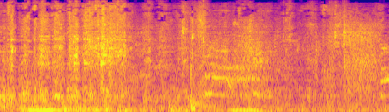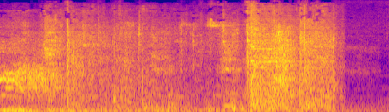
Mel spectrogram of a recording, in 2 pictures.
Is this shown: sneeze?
no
